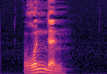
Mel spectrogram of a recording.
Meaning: 1. to round (make round, form into a curve) 2. to round (approximate a number) 3. to be or become round 4. to be completed or perfected 5. inflection of rund: strong genitive masculine/neuter singular
- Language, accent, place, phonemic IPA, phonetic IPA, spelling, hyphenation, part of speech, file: German, Germany, Berlin, /ˈʁʊndən/, [ˈʁʊn.dn̩], runden, run‧den, verb, De-runden.ogg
